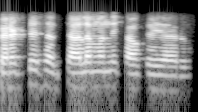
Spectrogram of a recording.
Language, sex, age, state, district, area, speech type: Telugu, male, 18-30, Telangana, Medak, rural, conversation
